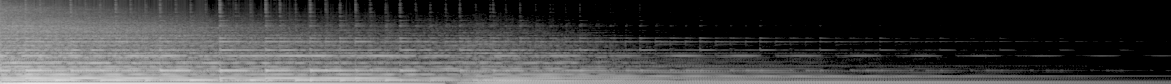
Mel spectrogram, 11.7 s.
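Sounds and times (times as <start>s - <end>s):
cinematic music mix with reduced vocals: 0.0s - 5.9s.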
